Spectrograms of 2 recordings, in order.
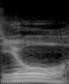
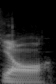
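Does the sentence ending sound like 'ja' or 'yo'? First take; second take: yo; ja. First: The ending is said with a rounded 'yo' vowel. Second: The ending is said with an open 'ja' vowel. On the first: The speaker calls it right. "It's yo" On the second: The speaker calls it wrong. "the most common pronunciation mistake that I do is ja in the end"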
